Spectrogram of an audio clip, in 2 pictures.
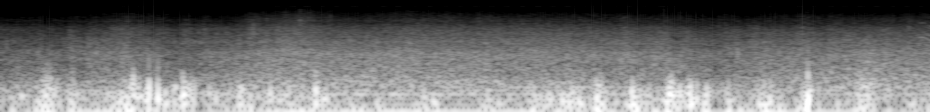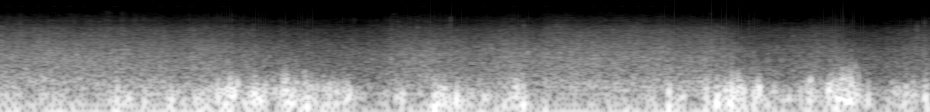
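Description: A boat engine drones steadily offshore.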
